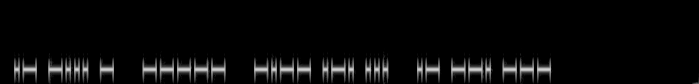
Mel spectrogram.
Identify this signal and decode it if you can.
Morse code, heard as a keyed tone, about 28 wpm, 700 Hz. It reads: ABT 0 YRS AGO
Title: Practice QSO - Exchange 3 - More Info - 28wpm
